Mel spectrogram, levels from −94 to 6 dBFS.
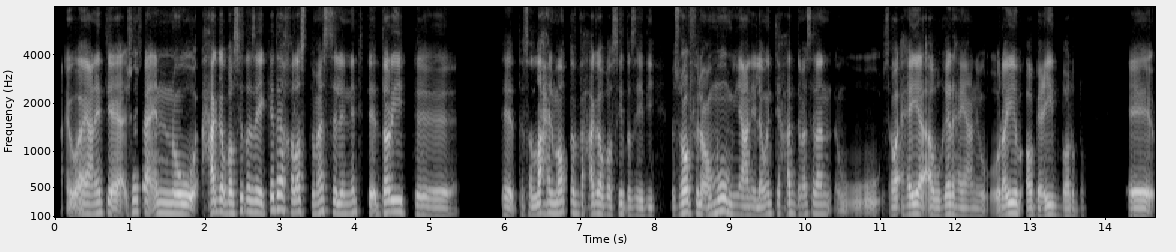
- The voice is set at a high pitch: No, medium, 140 Hz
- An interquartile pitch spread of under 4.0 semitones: Yes, average, 3.4 semitones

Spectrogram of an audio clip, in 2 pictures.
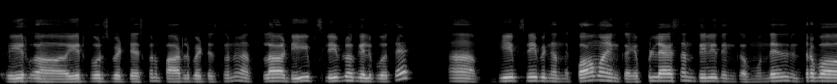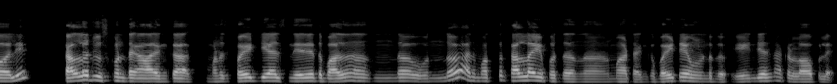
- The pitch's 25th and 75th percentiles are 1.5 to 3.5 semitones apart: Yes, average, 2.8 semitones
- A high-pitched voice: No, medium, 150 Hz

